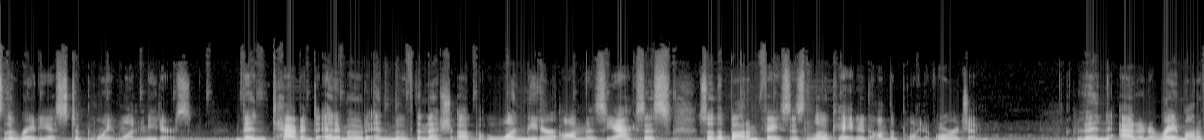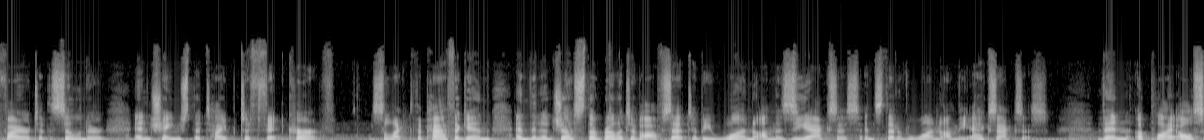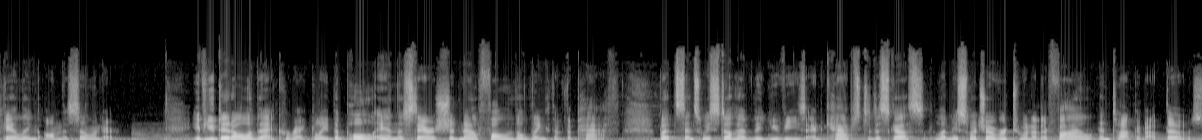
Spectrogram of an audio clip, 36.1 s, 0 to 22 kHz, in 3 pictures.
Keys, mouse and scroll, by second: 1.8 scroll up 2, 2.9 KP_1, 4.2 Tab, 5.3 g, 7.8 Tab, 8.6 s, 11.3 Tab, 11.9 Tab, 12.4 click, 13.7 click, 15.5-17.5 drag, 18.3-19.3 drag, 21.9-23.6 drag, 24.1 click, 24.7 Tab, 25.2 click, 25.6 g, 30.8-32.5 middle drag, 32.7 Tab, 34.5 click.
